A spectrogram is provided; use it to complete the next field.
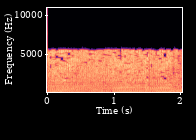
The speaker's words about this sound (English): And this is what that same commercial sounds like on your motorcycle.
